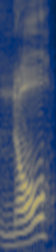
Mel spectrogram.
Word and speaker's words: NULL: Confusingly, in a couple of weeks, we're going to see another word pronounced null, but spelled N-U-L-L.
